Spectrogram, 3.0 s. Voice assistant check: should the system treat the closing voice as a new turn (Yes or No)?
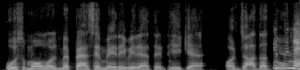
No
